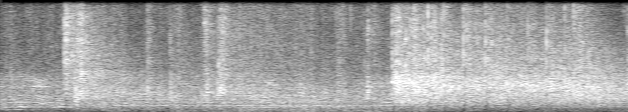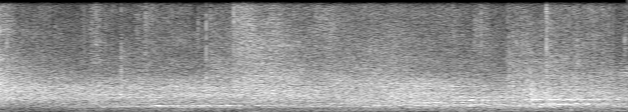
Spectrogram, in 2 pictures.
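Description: Hockey sticks click and clatter against the puck.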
